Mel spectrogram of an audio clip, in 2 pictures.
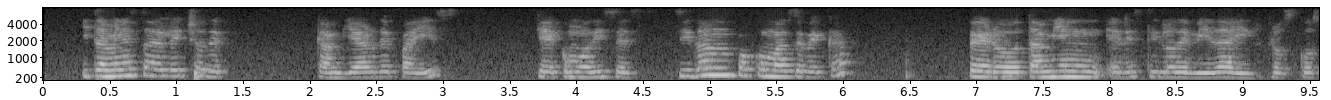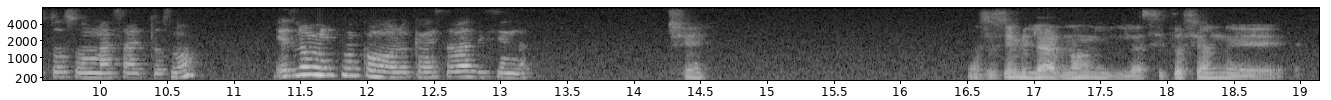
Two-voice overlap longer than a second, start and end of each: none

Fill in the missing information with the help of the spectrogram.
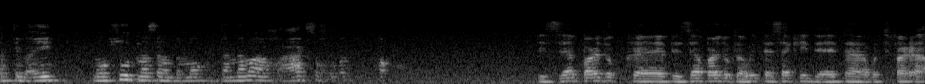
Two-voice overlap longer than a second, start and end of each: none

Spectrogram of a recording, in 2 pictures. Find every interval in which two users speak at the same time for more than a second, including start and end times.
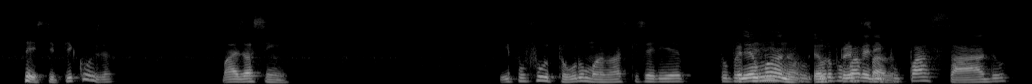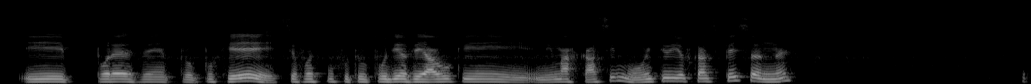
7.4-9.0

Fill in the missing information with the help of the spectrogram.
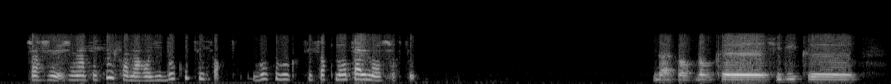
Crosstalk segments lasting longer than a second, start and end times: none

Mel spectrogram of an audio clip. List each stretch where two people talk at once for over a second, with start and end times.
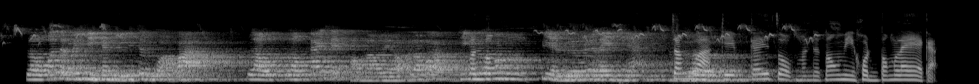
none

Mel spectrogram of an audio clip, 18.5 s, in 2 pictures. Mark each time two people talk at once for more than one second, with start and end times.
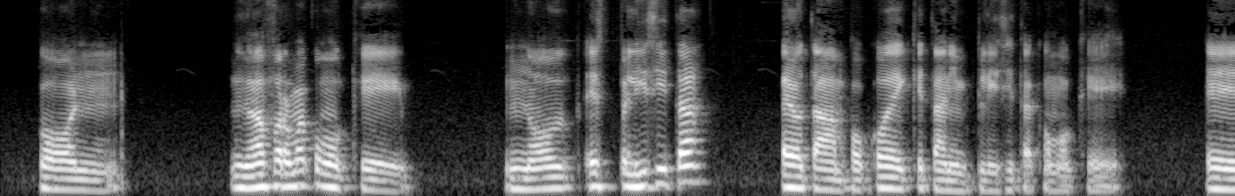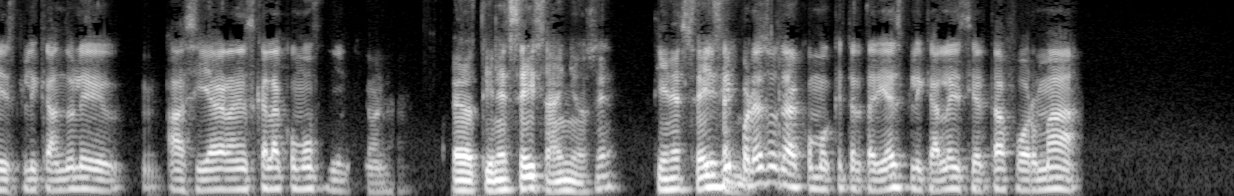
none

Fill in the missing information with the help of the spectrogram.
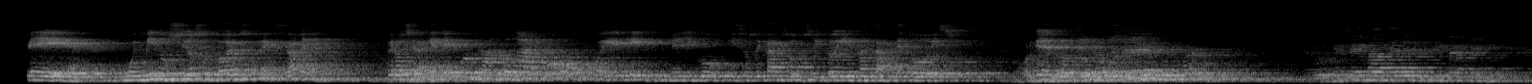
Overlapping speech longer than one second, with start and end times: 10.2-11.5

